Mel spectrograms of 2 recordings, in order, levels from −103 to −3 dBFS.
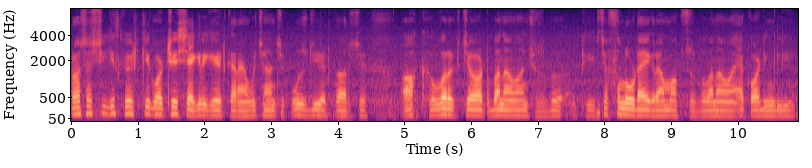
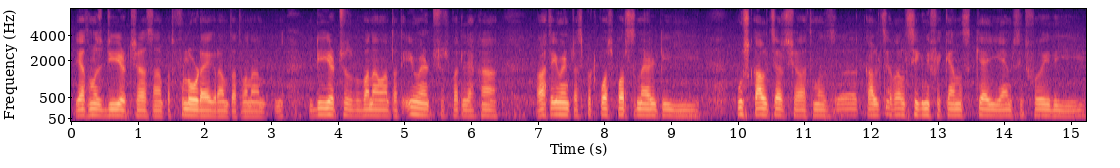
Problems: constant background noise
